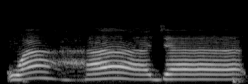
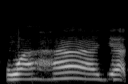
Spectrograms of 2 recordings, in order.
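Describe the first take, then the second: First: The doubled w sound is held a moment longer. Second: The doubled w sound is rushed through quickly. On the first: The speaker calls it right. "Jadi dia seakan dikasih intonasi" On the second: The speaker calls it wrong. "Tasydidnya dapat, tapi cepat"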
